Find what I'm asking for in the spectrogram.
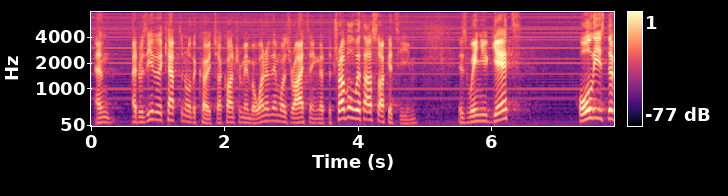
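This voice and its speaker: A South African preacher with a mid-range, fairly bright voice delivers a sermon including scripture reading in a church hall. He speaks earnestly and explanatorily with some hesitant fillers, and the recording has a reverberant sound with mains hum.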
